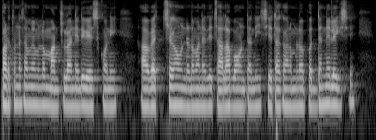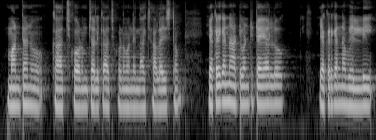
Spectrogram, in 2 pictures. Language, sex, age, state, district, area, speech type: Telugu, male, 30-45, Andhra Pradesh, East Godavari, rural, spontaneous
